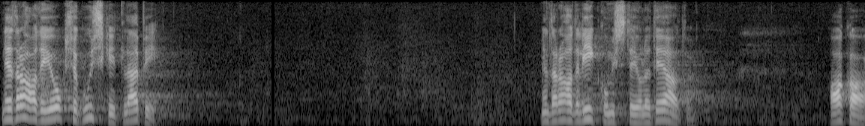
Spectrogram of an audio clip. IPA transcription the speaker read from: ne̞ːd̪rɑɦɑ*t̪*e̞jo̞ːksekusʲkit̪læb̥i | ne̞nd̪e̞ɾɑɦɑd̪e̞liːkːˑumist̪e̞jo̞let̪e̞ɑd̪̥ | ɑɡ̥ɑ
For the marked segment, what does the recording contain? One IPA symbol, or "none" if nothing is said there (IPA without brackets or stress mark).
d̪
